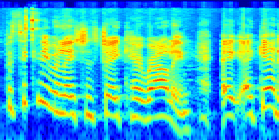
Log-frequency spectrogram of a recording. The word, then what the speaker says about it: Rowling: So what this story is not about, and it's Rowling, as in bowling, and that's how she pronounces her name, so revelation for everybody.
